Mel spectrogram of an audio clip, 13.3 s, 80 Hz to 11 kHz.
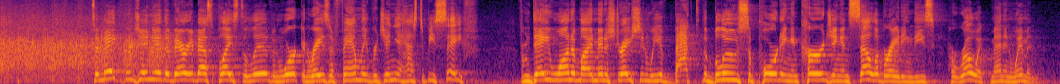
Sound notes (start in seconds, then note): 0.0 applause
